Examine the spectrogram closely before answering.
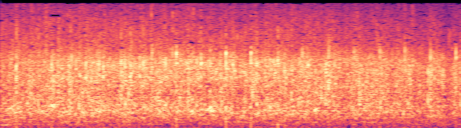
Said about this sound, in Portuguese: Louvado seja o Senhor por aqueles que aplaudem a Deus, que reconhecem o seu poder.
